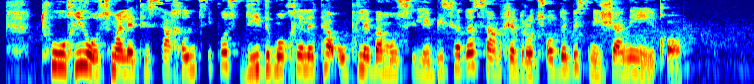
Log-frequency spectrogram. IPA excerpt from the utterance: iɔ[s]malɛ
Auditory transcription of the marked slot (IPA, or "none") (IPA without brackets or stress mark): s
